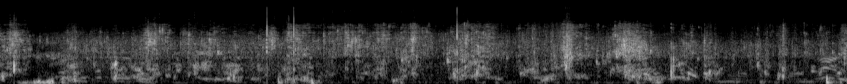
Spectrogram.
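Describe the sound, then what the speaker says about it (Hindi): Flooded river water churns and splashes in a village, a rushing, turbulent wash heard up close with someone talking over it. "तो ये दरिया का पानी है"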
